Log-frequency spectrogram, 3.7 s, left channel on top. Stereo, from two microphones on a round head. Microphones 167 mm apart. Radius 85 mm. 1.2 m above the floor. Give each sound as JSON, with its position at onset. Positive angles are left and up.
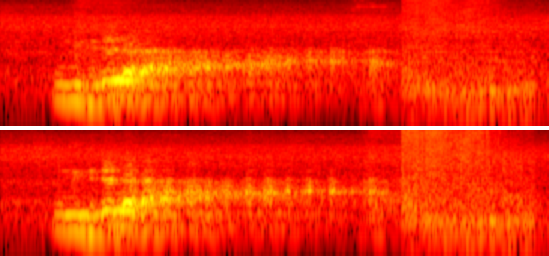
{"t": 0.3, "sound": "laughter", "side_deg": -65, "distance_m": 1.4}
{"t": 2.7, "sound": "a gunshot", "side_deg": -50, "distance_m": 0.6}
